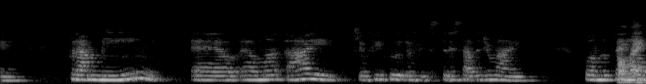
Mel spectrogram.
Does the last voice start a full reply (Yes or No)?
No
